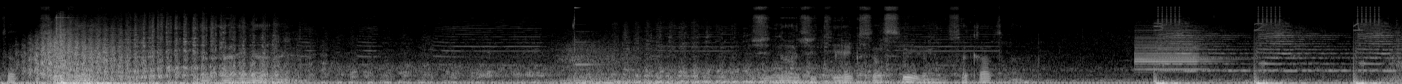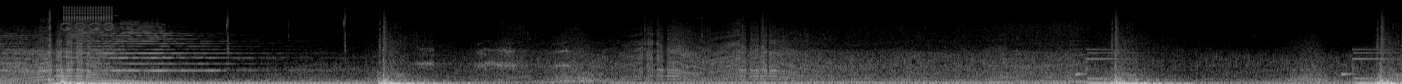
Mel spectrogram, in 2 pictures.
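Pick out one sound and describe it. A car engine rumbles and revs.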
